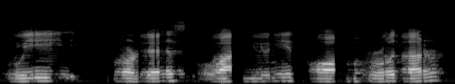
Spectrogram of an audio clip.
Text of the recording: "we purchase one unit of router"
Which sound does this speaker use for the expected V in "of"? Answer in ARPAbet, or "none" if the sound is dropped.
P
